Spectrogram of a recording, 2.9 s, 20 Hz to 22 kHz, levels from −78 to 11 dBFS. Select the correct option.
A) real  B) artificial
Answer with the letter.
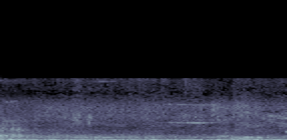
A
